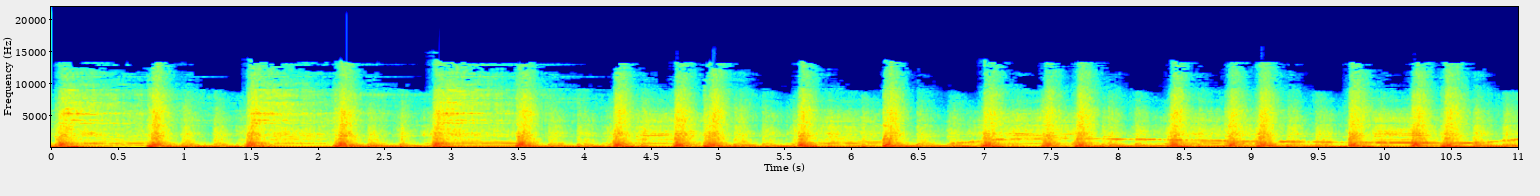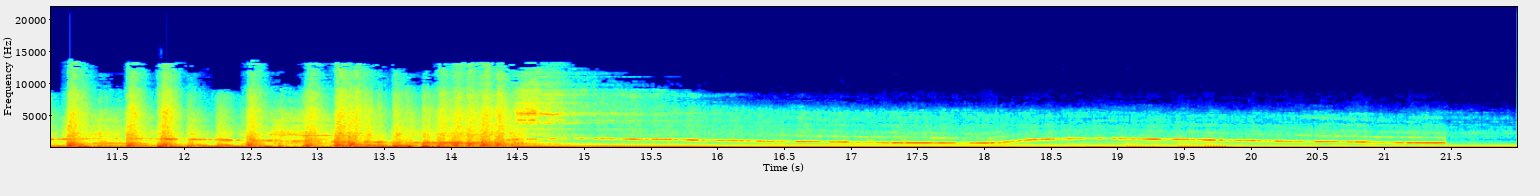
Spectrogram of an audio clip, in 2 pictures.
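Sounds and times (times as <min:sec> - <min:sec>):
rock drums crashing: 0:00.0 - 0:16.3
held low chord: 0:00.0 - 0:22.0
wailing siren: 0:05.6 - 0:22.0.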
